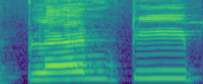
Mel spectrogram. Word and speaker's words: Plantae: और then प्लेंटी, PLANTAE, प्लेंटी, और animal या एनिमेलिया, ये लास्ट किंगडम है इस क्लासिफिकेशन का।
